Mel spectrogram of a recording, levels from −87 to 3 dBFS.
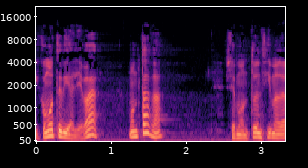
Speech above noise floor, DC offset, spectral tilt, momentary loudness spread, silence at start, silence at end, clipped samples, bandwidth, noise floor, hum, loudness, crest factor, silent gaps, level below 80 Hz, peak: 32 dB; 0.3%; -6.5 dB/octave; 11 LU; 0 s; 0 s; under 0.1%; 11 kHz; -50 dBFS; none; -20 LUFS; 18 dB; none; -52 dBFS; -2 dBFS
